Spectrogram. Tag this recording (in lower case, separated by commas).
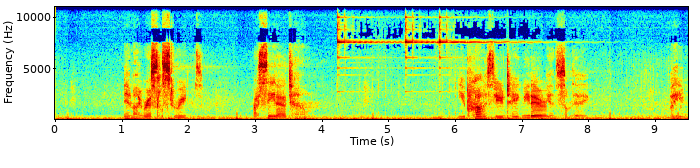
speech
